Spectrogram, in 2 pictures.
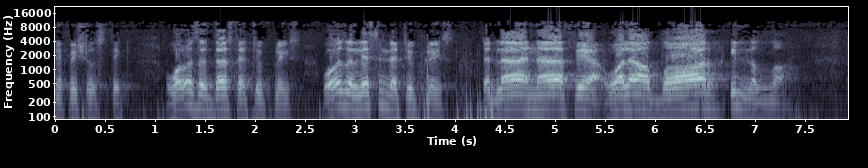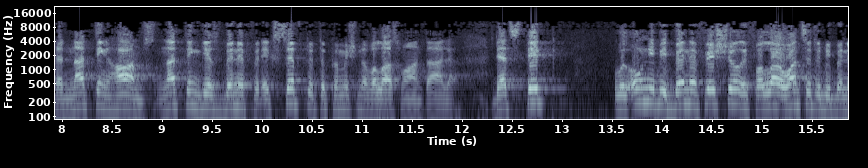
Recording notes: Jumuah Lecture at Masjid Nur ul Huda 06 January 2023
